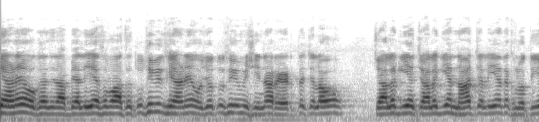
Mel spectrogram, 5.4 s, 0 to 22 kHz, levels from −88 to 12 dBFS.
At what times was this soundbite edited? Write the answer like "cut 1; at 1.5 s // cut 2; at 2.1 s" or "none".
none

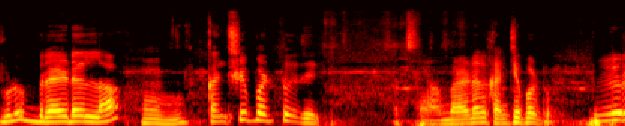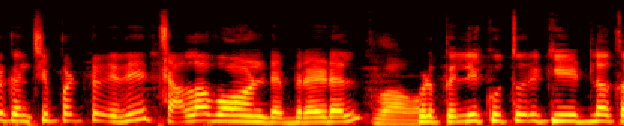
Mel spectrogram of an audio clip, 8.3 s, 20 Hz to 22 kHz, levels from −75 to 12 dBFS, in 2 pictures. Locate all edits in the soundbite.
none

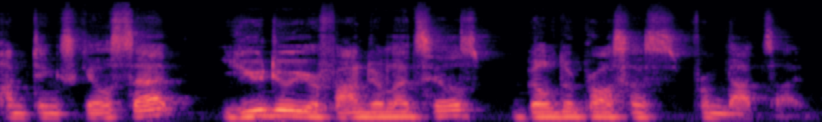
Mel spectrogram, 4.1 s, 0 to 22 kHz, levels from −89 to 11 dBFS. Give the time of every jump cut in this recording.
none

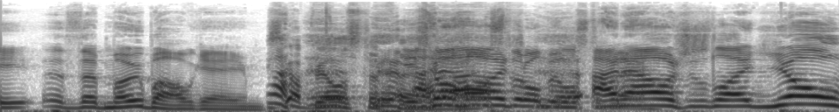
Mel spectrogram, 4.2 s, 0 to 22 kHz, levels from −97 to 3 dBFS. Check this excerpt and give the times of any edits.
cut 1; at 1.3 s

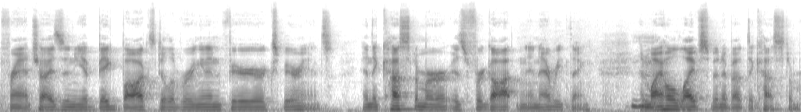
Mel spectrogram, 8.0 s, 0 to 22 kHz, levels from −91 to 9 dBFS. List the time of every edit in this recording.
none

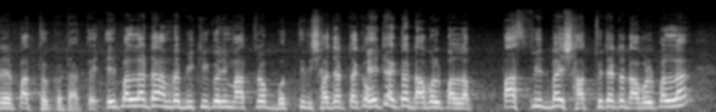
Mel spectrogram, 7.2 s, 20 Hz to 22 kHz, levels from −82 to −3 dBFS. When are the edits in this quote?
cut 1; at 3.7 s

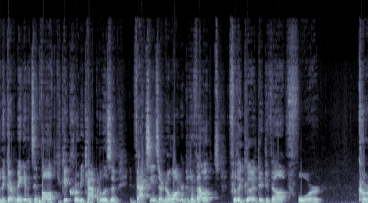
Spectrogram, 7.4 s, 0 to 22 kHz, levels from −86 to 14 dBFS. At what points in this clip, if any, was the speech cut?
none

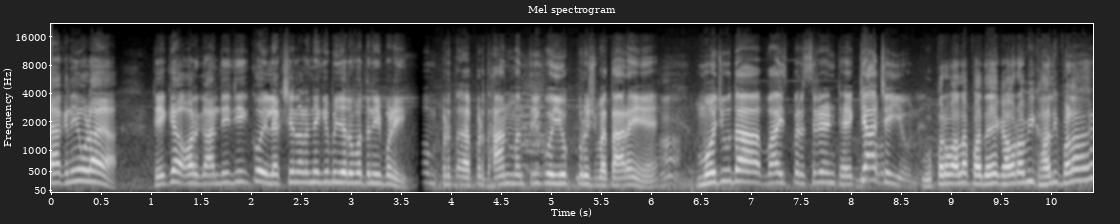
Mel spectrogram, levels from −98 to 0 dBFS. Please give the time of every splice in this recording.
cut 1; at 3.9 s

